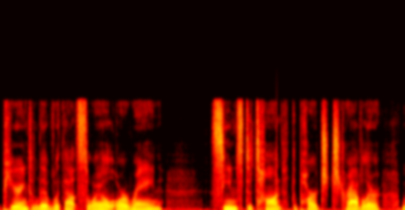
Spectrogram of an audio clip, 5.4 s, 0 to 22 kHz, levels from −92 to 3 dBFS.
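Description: At 3.69 to 3.73 s a single sharp loud pop cuts through the speech, peaking a few decibels above it for under 40 ms while the talking carries on underneath. It is likely a voltage spike from a plug, switch, static discharge or driver glitch, shaped by the following circuitry.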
